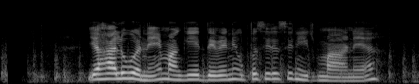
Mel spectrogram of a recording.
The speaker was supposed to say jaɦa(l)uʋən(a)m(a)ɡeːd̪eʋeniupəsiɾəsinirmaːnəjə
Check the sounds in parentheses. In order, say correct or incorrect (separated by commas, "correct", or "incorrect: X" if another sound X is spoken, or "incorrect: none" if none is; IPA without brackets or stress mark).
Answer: correct, incorrect: e, correct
